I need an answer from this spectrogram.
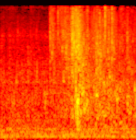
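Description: Soft trickle and splash of water in a bath, faint and low throughout, with a brief fuller wash of water near the middle before settling back to a quiet, steady dribble.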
